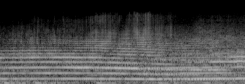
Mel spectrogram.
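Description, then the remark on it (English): A loud Aston Martin race car engine on a racing circuit by a forest, a steady, rasping, high-pitched roar with strong harmonic tones holding an even pitch throughout, with no voices. “So, from listening to the sound of the cars, the new Aston Martins really do sing and rasp beautifully, adding to the chorus of sounds we get from...”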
